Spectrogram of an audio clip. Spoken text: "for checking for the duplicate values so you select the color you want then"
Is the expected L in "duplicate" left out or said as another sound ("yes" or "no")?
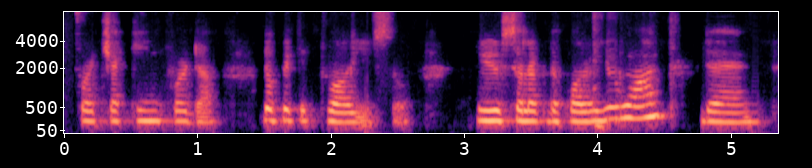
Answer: yes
